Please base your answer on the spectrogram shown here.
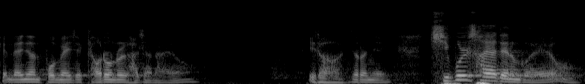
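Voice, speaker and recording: Middle-aged pastor, gravelly, in a reverberant hall. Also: male voice, on the low side, moderate pace. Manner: animated storytelling, acting out quoted voices. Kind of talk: sermon. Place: church sanctuary.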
